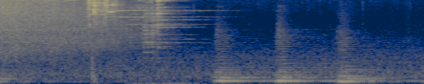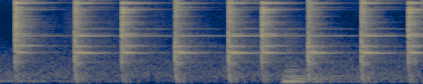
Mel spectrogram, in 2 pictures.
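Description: Blacksmith hammer striking a blade on an anvil in Fable III, with a series of bright metallic clangs, a few heavier thuds, then about eight evenly spaced ringing blows.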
